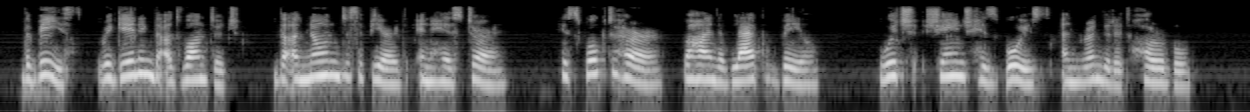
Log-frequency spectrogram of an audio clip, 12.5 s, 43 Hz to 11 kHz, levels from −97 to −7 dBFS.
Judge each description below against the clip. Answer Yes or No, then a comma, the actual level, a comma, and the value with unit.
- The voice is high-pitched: Yes, high, 215 Hz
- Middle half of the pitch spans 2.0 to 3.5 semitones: No, average, 4.7 semitones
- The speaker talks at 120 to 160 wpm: Yes, slow, 135 wpm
